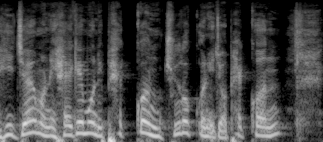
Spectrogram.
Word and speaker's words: hegemony: 우리 헤게모니, 영어 발음은 hegemony, 헤게모니, 패권, 주도권이죠.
